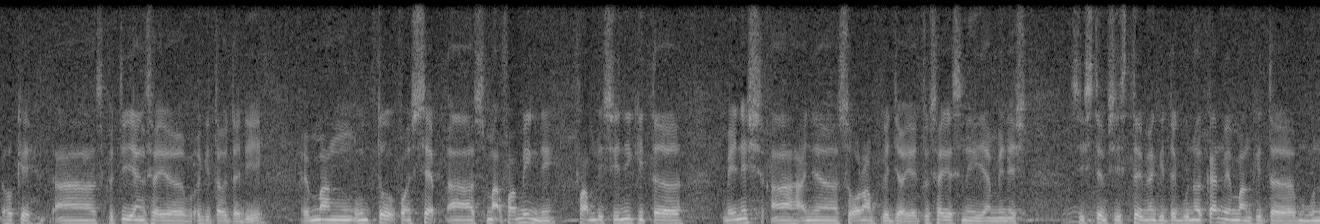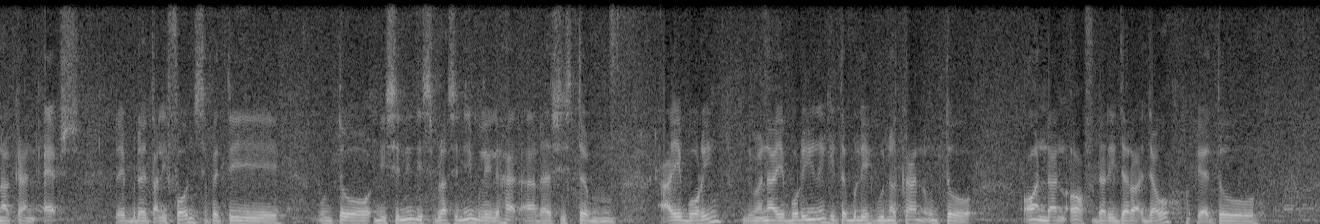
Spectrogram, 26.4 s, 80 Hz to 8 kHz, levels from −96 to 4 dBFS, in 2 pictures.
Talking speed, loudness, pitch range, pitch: 155 wpm, -28 LUFS, 105-120 Hz, 115 Hz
